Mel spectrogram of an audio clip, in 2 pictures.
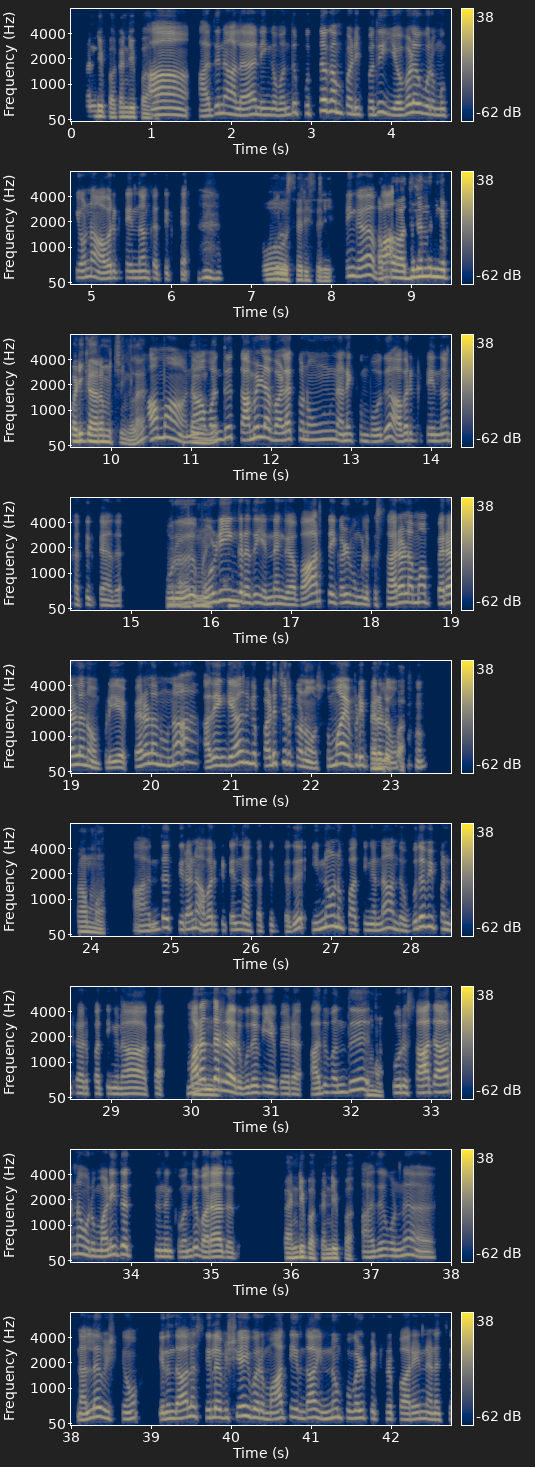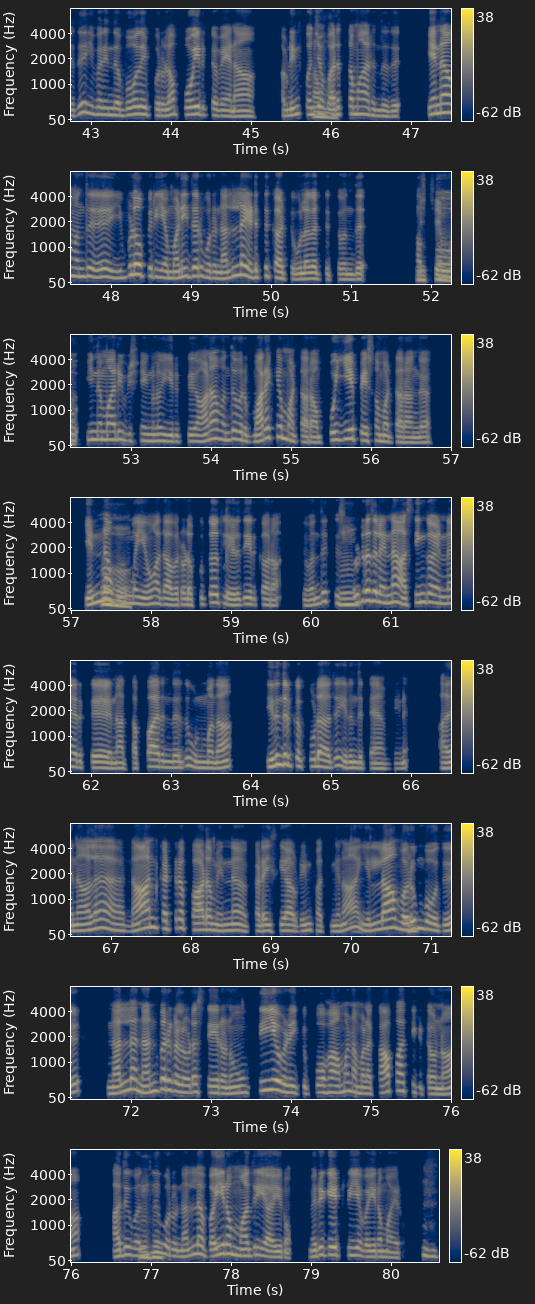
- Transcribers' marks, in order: drawn out: "ஆ"; chuckle; surprised: "அடடா! அருமை!"; "மனிதனுக்கு" said as "மனிதத்துனுக்கு"; other noise
- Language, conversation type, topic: Tamil, podcast, படம், பாடல் அல்லது ஒரு சம்பவம் மூலம் ஒரு புகழ்பெற்றவர் உங்கள் வாழ்க்கையை எப்படிப் பாதித்தார்?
